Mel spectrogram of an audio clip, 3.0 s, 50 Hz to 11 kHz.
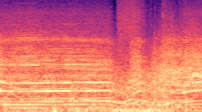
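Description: Race car in the racing game Grid 2 braking hard, a loud steady engine roar with tyre squeal and skidding swelling midway, sustained and close throughout.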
